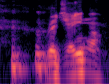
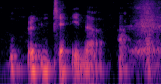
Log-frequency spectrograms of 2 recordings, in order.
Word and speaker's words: Regina: He's from the city that rhymes with fun, Regina. Regina.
